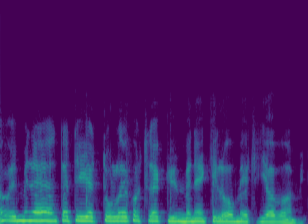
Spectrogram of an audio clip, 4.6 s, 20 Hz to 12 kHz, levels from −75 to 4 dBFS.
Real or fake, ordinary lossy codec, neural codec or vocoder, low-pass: real; none; none; 7.2 kHz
